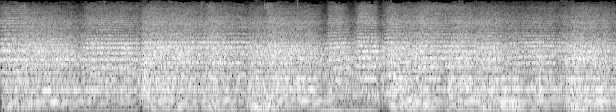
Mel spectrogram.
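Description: High school marching band playing live, brass chords held over the band, the notes shifting every second or so.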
